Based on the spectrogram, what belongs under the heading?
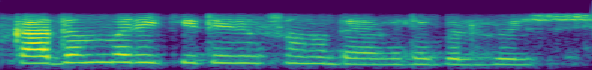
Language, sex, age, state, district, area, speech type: Marathi, female, 18-30, Maharashtra, Ahmednagar, urban, conversation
